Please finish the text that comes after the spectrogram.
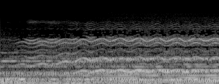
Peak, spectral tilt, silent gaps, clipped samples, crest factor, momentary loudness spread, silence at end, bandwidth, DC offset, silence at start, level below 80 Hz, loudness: -6 dBFS; -6 dB/octave; none; under 0.1%; 14 dB; 4 LU; 0 s; 12.5 kHz; under 0.1%; 0 s; -30 dBFS; -20 LUFS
